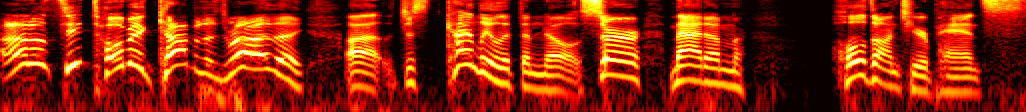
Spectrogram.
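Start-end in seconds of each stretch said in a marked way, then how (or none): 0.0-2.3 very high-pitched character voice. Caster explaining how to answer viewers asking in the chat, imitating chat viewers. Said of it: "my impression of the people who come in and chat".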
